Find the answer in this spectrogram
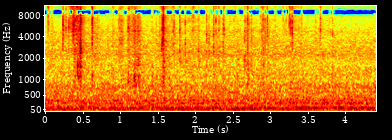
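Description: Foil wrapper of a Panini Select basketball card pack being torn open and handled, giving scattered crinkling crackles and a few sharp ticks over a low steady hum.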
